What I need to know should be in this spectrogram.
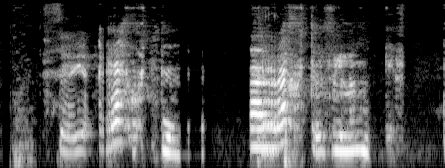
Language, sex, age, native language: Icelandic, male, 6, Icelandic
